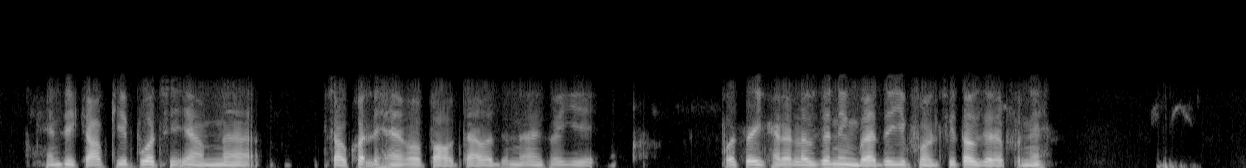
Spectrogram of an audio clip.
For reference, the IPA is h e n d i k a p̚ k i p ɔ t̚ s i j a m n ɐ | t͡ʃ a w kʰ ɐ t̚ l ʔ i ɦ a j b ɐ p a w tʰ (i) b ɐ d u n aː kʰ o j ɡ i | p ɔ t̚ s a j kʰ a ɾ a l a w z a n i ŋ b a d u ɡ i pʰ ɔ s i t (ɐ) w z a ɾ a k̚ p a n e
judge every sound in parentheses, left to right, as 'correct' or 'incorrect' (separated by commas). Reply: incorrect, incorrect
